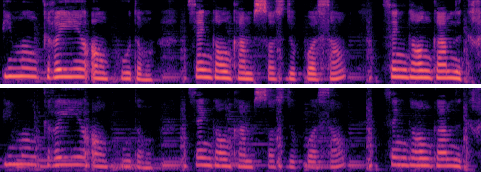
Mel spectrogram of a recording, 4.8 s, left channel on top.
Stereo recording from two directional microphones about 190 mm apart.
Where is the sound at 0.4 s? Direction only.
40° left (ahead or behind).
